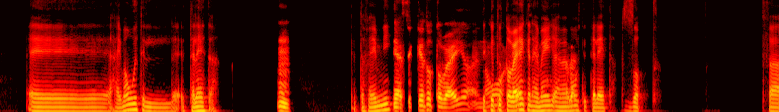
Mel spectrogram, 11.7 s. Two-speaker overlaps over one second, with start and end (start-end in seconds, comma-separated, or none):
7.3-8.7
